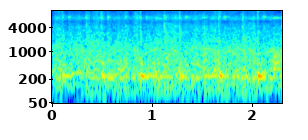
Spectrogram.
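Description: Heidelberg offset printing press running, its sheet feeder lifting sheets off the paper pile with a steady mechanical clatter.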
